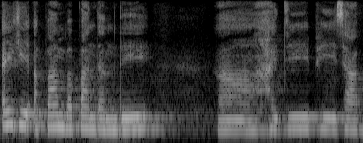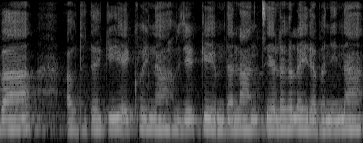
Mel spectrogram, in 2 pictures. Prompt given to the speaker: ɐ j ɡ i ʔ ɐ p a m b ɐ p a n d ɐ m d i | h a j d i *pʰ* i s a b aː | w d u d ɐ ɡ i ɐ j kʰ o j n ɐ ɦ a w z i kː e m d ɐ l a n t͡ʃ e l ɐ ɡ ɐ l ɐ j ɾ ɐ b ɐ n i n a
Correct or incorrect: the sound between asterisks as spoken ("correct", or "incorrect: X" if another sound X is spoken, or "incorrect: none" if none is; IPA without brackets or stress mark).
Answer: correct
